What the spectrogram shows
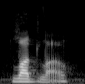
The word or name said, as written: Ludlow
